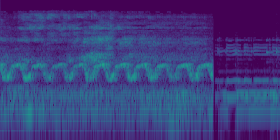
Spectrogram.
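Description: Ambulance siren wailing in a steady rising-and-falling cycle amid road traffic, loud and close, then cutting off abruptly near the end as a lower steady tone takes over.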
